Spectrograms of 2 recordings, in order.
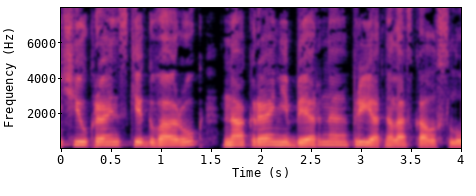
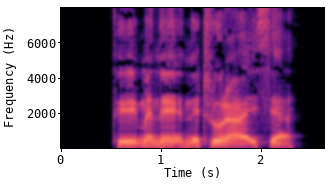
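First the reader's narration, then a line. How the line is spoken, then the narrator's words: Good-natured chuckle. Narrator (Russian): добродушно хохотнула Галя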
